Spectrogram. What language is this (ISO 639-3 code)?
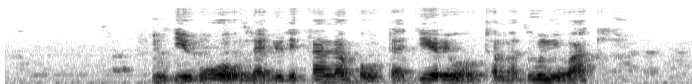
swa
